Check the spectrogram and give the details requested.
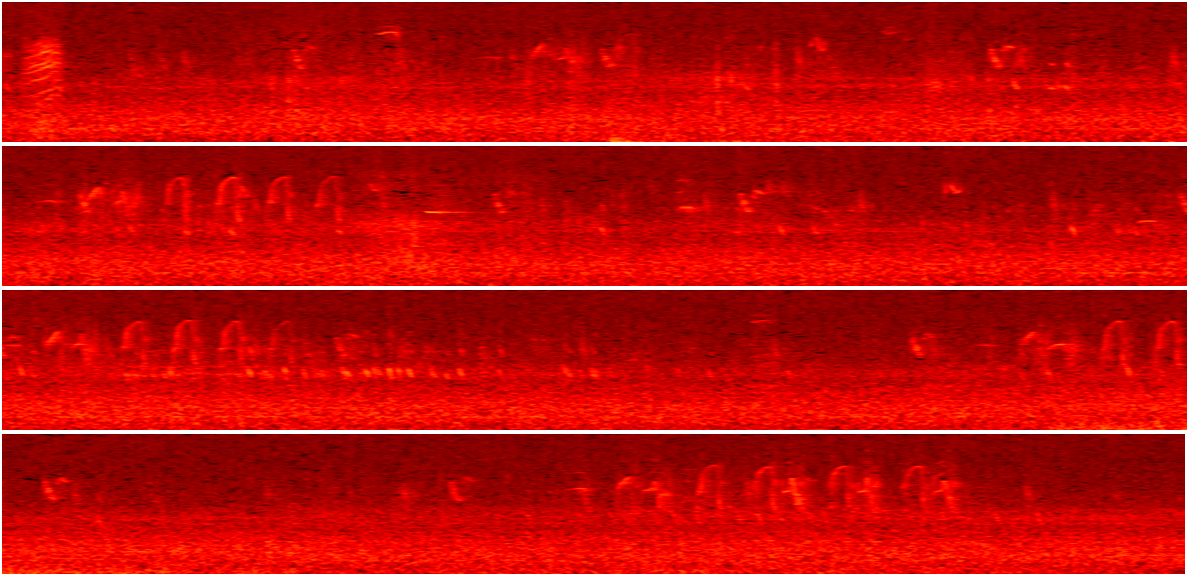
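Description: Small birds calling: short bursts of rapid, high, clipped notes that come again every few seconds, over a steady background hiss.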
